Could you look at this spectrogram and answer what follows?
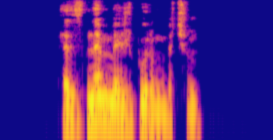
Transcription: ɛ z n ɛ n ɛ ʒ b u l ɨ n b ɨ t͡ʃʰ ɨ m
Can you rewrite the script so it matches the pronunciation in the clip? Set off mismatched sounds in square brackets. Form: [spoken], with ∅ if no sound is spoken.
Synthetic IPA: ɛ z n ɛ [m] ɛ ʒ b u [ɾ] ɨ [m] b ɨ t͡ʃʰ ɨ m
